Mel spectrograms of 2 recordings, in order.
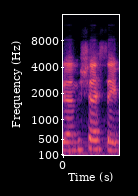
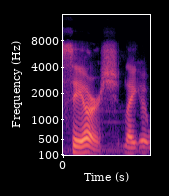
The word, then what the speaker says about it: Saoirse: So I think it's Saoirse, with an SH sound at the end, but even though there's no H in there.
